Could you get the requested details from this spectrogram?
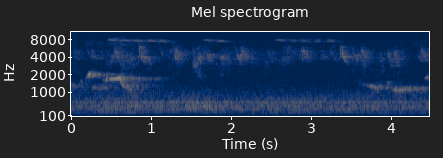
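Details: Oriole calling with a short rising whistle near the start and a lower fluty whistle near the end, over a steady high chorus of insects and small birds.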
